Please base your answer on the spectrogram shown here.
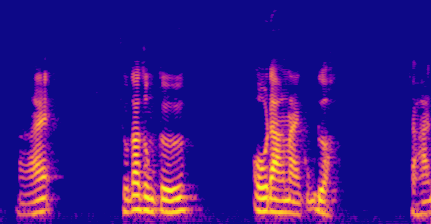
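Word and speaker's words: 横断: Ở số 4, từ này đọc là Ô đằng.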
